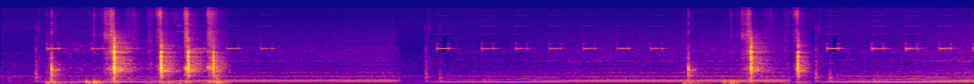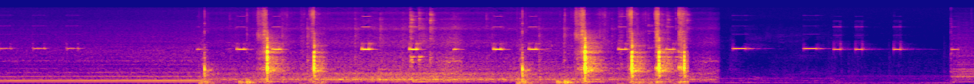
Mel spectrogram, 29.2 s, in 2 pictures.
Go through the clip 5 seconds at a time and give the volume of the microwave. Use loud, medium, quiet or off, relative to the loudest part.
quiet, quiet, quiet, medium, loud, medium.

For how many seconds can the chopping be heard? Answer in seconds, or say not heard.
9 s.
